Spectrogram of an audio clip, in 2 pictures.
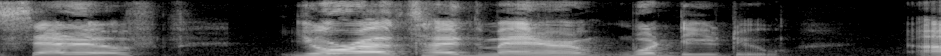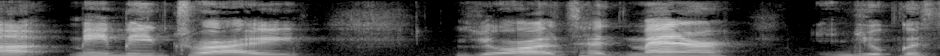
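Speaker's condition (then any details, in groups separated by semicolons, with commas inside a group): Spinocerebellar ataxia type 2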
